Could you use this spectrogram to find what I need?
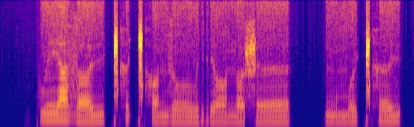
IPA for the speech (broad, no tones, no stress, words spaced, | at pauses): kʷeːi̯ zˤʉːy̯ ǁʰəǁʰɔnzoːu̯ rʲɔːnɔʂəː | ŋʷəmoy̯ǁʰəy̯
